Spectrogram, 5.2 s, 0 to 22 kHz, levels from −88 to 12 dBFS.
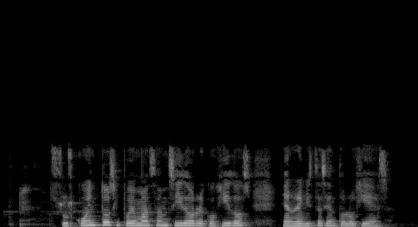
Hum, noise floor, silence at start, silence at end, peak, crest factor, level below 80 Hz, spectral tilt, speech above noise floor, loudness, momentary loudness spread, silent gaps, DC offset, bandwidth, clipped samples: none; -56 dBFS; 0.25 s; 0.4 s; -12 dBFS; 16 dB; -68 dBFS; -6 dB/octave; 28 dB; -29 LUFS; 9 LU; none; under 0.1%; 8.2 kHz; under 0.1%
